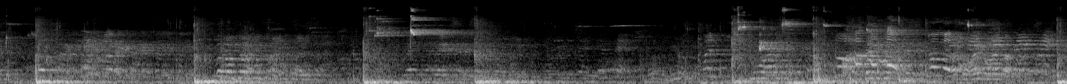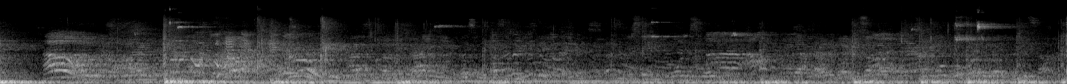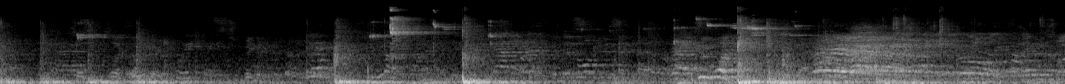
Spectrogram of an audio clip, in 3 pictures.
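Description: Indoor volleyball being played: irregular thuds of the ball struck by players' forearms and hands and bouncing on the hardwood gym floor, echoing in a large hall.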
